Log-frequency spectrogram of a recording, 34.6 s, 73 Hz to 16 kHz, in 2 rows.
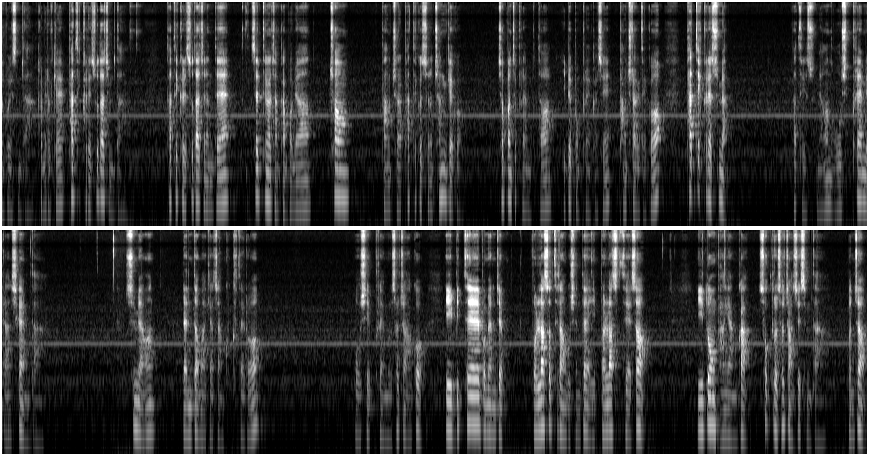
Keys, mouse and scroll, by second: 2.6 click, 24.9-26.6 scroll down 2, 29.0 click.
